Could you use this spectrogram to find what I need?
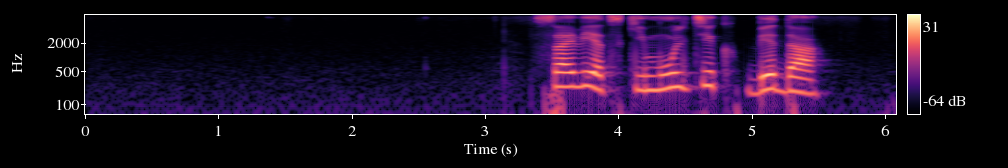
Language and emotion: Russian, neutral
